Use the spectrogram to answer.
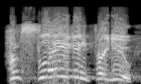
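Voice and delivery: high, loud whiny protest; the son's loud aggrieved protest; mock bitter complaint. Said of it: "the son's complaint repeated".

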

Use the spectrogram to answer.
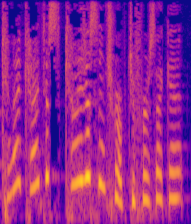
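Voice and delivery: soft, high, hurried request; tentative interruption. Retold or imitated. Woman replays interrupting her date at dinner, tentative. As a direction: cut in meekly, starting high and small.

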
